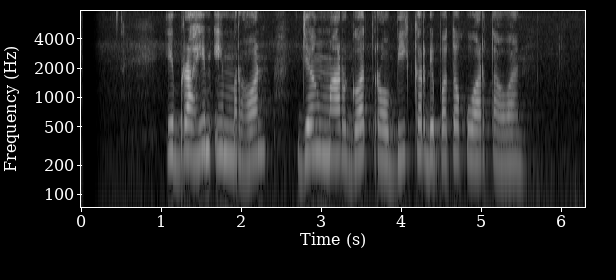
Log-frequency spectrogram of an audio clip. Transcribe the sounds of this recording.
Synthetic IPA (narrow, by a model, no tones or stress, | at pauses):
ʔibɾaɦimimrɔnd͡ʒɨŋmarɡɔt̪̚rɔbikɨrdipɔt̪ɔkuwart̪awan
